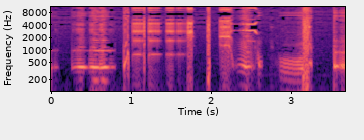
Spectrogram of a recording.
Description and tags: Speak and Read Hit 1
This
is a speak and read, you will probably come across 1000 of them in your
life time. When i put my patchbay on the speak and math I'll upload
more.....
before, bending, has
